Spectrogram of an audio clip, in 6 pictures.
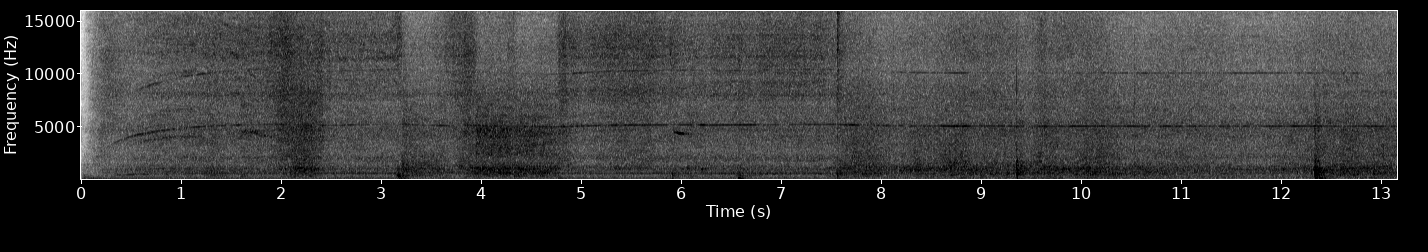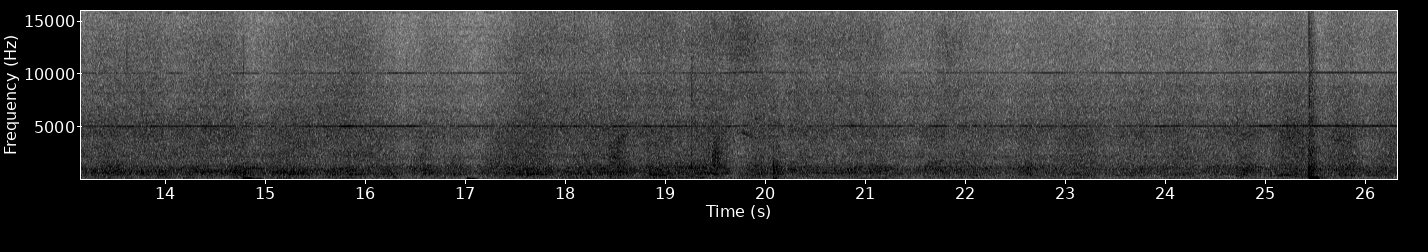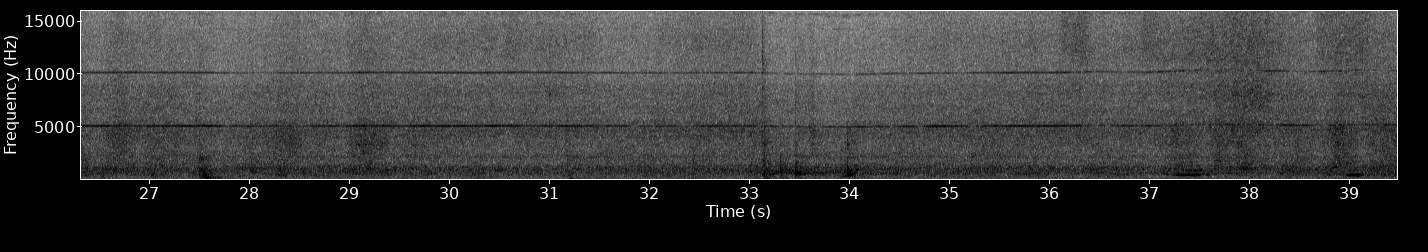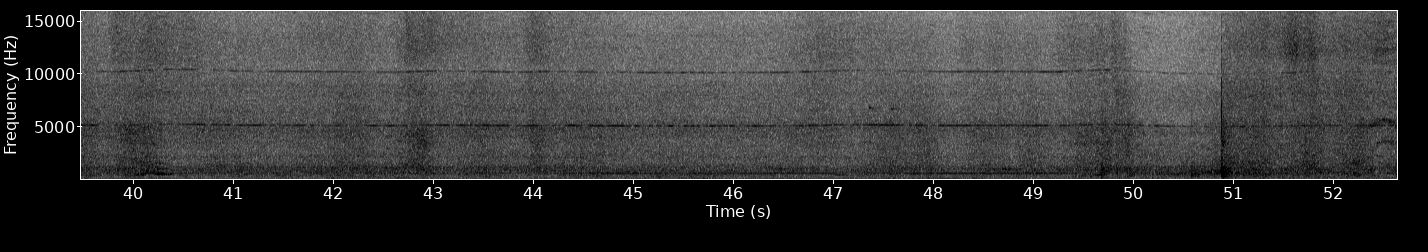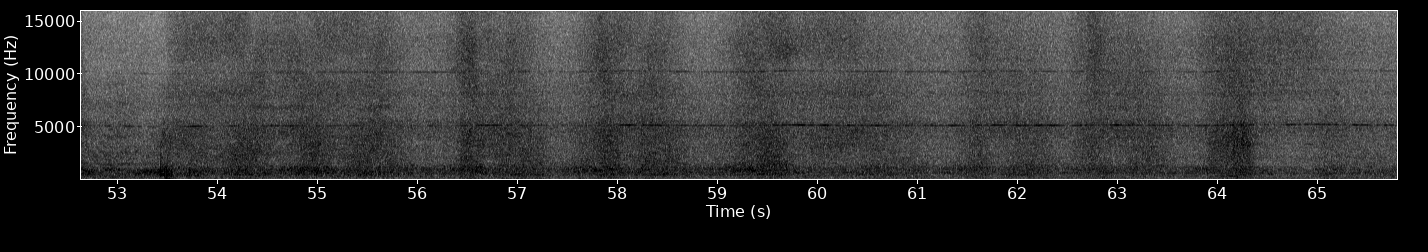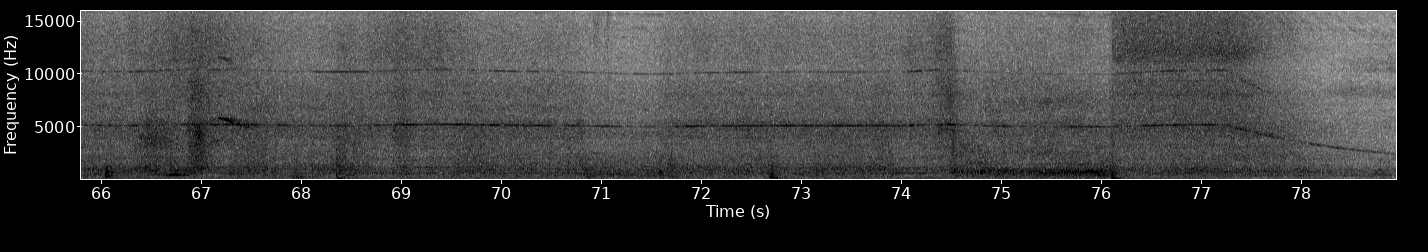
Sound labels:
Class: vacuum cleaner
